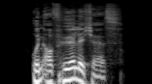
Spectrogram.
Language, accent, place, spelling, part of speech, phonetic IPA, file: German, Germany, Berlin, unaufhörliches, adjective, [ʊnʔaʊ̯fˈhøːɐ̯lɪçəs], De-unaufhörliches.ogg
- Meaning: strong/mixed nominative/accusative neuter singular of unaufhörlich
